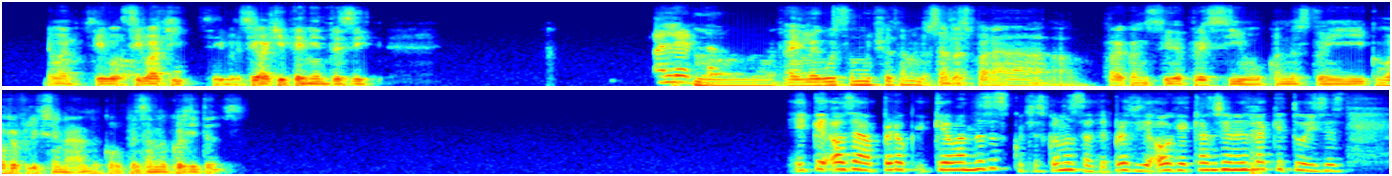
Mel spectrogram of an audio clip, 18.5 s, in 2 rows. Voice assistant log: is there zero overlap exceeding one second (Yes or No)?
Yes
